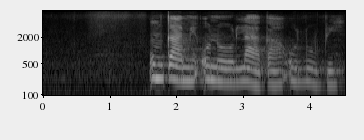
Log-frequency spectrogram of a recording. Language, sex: Zulu, female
